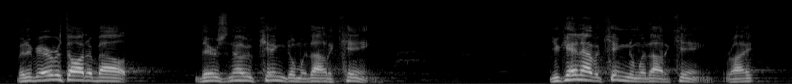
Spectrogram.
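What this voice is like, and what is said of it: Raspy, strained voice. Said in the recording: “even with a raspy voice”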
